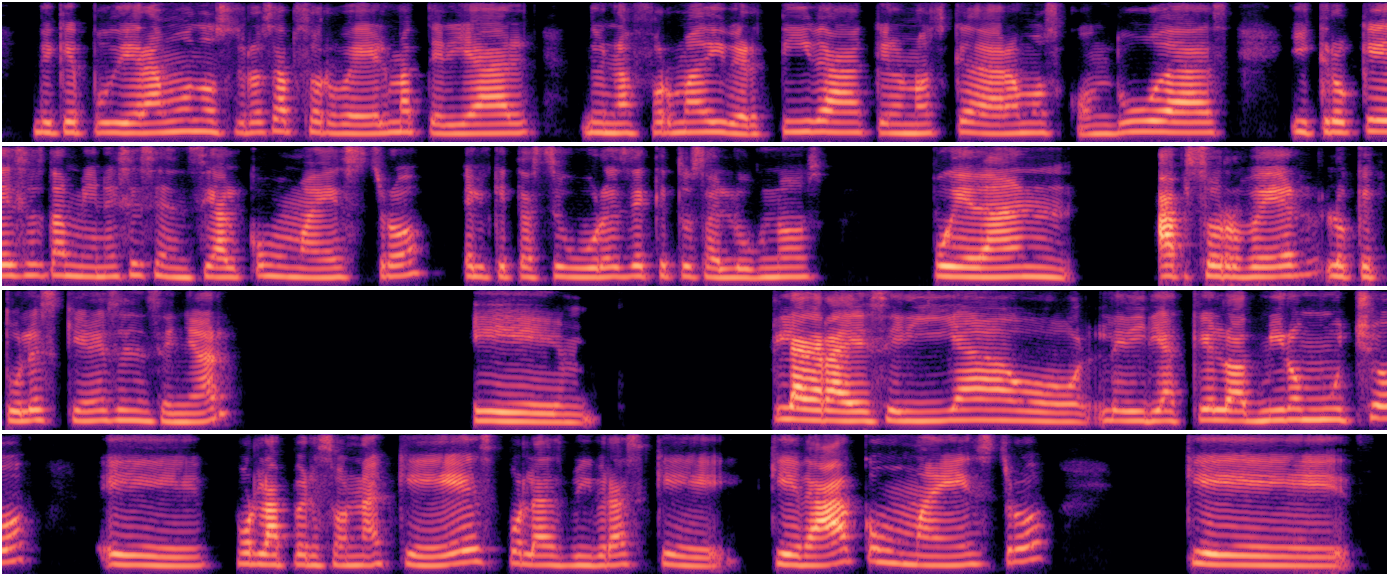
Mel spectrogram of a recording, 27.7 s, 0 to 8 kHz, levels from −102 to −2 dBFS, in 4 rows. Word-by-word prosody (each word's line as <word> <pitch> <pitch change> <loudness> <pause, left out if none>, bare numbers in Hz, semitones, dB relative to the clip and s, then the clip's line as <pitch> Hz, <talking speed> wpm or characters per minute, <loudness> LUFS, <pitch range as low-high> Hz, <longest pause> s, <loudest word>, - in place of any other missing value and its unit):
de 215 -1 -4
que 220 +1 -2
pudiéramos 210 +2 -1
nosotros 215 -1 -3
absorber 210 -5 -2
el 195 - -4
material 200 -1 -1 0.2
de 215 - -5
una 205 0 -1
forma 215 +2 -3
divertida, 215 +2 -1
que 205 - -6
no 200 - -3
nos 195 +1 -2
quedáramos 205 -1 -1
con 185 +2 -7
dudas. 215 0 +1 0.3
Y 225 -2 -5
creo 220 0 0
que 235 0 +3
eso 235 0 -3
también 225 -3 -2
es 215 - -4
esencial 200 -4 -1
como 225 +1 -5
maestro, 205 +6 -1
el 210 -2 -5
que 215 - -5
te 205 0 -7
asegures 200 0 -1
de 220 0 -1
que 225 - -7
tus 215 -2 -2
alumnos 195 +2 -3 0.5
puedan 205 -2 +3 0.4
absorber 220 +1 +4
lo 220 -2 -1
que 210 - -1
tú 200 +1 -3
les 220 +1 +1
quieres 210 0 -5
enseñar. 195 - -2 1.2
Y 195 -3 +2 1.1
le 245 0 +4
agradecería 210 0 +5
o 195 -2 -2
le 210 +4 -6
diría 205 0 -1
que 225 +2 -1
lo 215 -1 +4
admiro 210 +3 +1
mucho, 255 +6 -1 0.3
eh, 195 -3 -2
por 230 0 -2
la 210 -1 +5
persona 200 0 -2
que 215 +1 +1
es, 270 0 -2
por 245 -3 -6
las 205 -2 -1
vibras 200 +3 -1
que 205 +4 -6
que 215 -3 +2
da 200 +7 +8
como 275 -2 -3
maestro, 220 - -1 0.7
que 200 -5 +1
210 Hz, 145 wpm, -24 LUFS, 200-225 Hz, 1.2 s, da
